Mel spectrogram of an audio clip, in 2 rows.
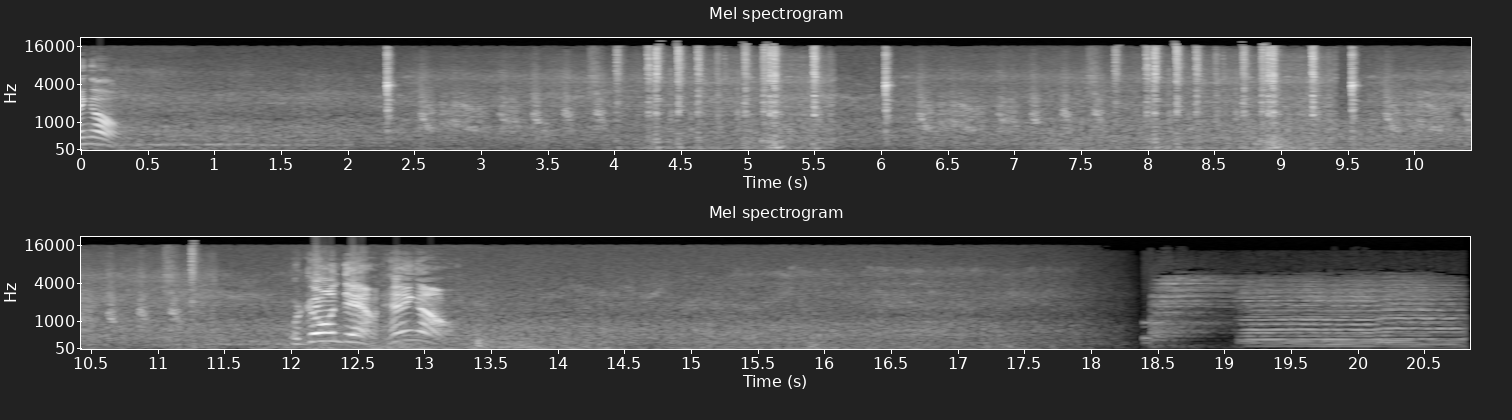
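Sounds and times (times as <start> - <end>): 
speech: 0.0 - 0.5, 12.0 - 13.3
airplane engine cranking and sputtering, trying to start: 2.3 - 11.5.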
